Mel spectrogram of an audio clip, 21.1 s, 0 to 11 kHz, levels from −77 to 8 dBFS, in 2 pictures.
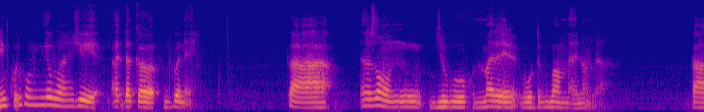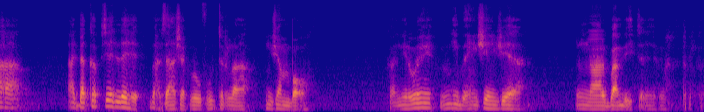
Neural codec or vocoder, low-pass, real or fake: codec, 16 kHz in and 24 kHz out, 0.6 kbps, FocalCodec, streaming, 4096 codes; 9.9 kHz; fake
